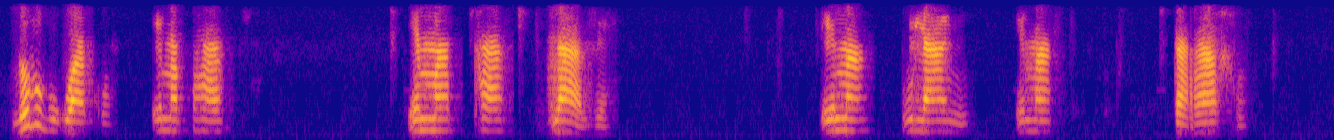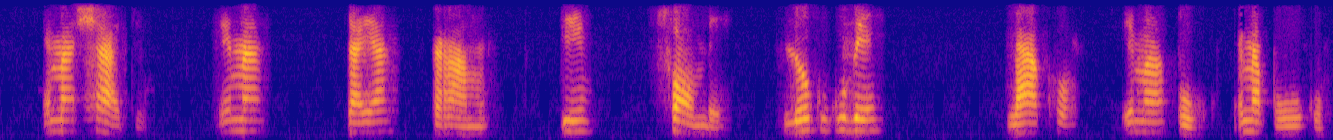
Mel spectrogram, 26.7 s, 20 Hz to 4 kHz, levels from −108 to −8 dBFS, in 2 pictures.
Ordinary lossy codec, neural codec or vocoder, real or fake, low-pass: AAC, 24 kbps; none; real; 3.6 kHz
